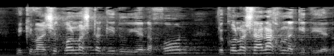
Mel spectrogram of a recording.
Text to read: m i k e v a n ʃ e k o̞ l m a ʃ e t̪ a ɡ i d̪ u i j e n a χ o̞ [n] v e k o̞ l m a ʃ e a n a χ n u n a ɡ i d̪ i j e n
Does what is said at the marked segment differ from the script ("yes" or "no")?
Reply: no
